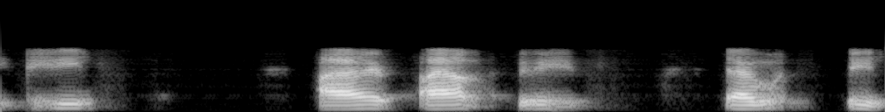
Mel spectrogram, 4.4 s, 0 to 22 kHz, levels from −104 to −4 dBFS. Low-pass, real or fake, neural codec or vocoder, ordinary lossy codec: 3.6 kHz; fake; codec, 16 kHz, 0.5 kbps, FreqCodec, larger model; none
